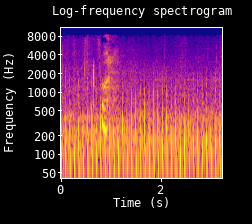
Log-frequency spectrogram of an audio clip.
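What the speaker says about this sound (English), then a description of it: "Helicopter." Helicopter rotor thumping in a steady rapid pulse in a remote icy setting, moderately close and continuous throughout, with a brief voice calling out partway through.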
